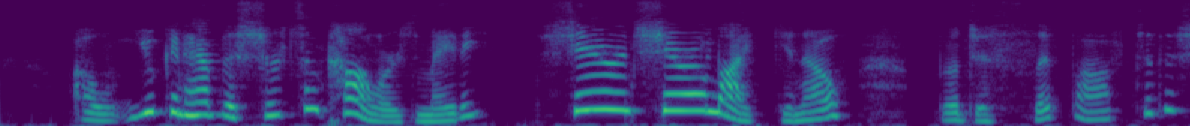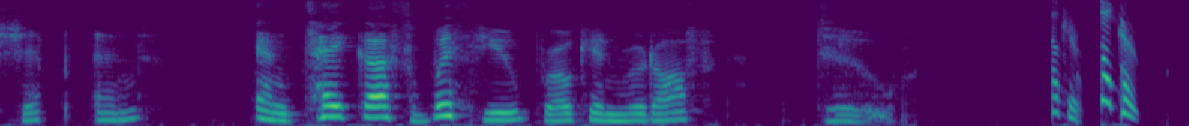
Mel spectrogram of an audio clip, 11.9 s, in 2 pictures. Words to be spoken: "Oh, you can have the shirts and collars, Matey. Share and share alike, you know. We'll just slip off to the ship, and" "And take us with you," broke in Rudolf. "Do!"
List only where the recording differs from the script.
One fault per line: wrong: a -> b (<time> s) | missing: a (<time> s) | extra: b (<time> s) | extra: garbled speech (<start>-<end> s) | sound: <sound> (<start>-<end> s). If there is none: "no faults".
sound: chirp (11.2-11.6 s)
